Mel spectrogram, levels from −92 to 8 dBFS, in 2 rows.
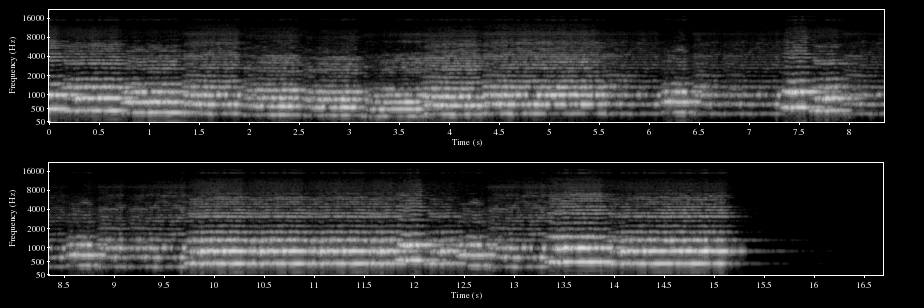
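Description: A noise suppressor applied to music or sounds runs through the whole clip. A processor built for speech treats sustained material and ambience as noise, so the level swings by roughly 15 dB as the sound sustains and fades, giving a pumping, thinning character. Sound is cut by the noise suppressor at 1.9–2.16 s, 2.51–2.68 s, 3.11–3.3 s, 5.56–7.35 s, 7.95–9.76 s, 12.73–13.34 s and 15.15–15.7 s, with drops of about 9 to 20 dB. The deepest cuts fall in the long stretches from 5.56 s and 7.95 s and at 15.15 s, where held sound sinks and its decay is shortened.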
